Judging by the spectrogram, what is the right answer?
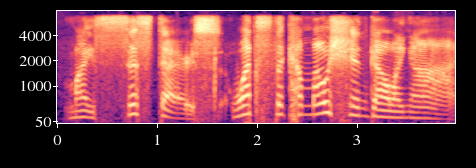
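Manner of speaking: loud, drawn-out witch voice calling from far back. Voicing a witch calling from far back to her sisters: voicing a witch calling out. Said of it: "You hear from way in the back".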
